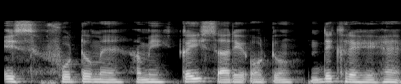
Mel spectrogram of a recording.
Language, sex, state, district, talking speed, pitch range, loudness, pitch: Hindi, male, Himachal Pradesh, Shimla, 150 wpm, 110-125 Hz, -16 LUFS, 115 Hz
